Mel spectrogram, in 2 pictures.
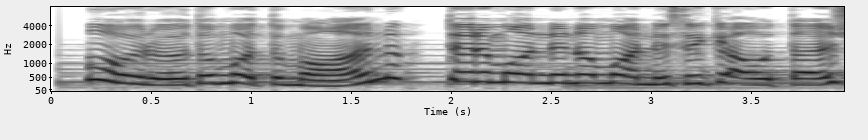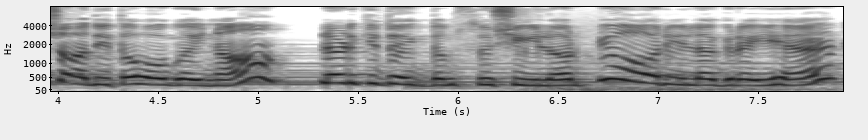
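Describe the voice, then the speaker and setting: A woman's voice: on the high side, expressive, measured pace, faint music behind. Woman acting a blunt, feisty cartoon aunt. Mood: defiant. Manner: brusque, threatening, confrontational. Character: blunt, feisty aunt, protective daughter of the house.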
